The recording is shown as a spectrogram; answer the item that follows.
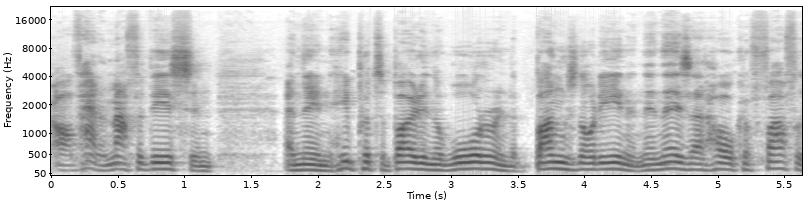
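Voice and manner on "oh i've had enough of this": put-on yelling. Retelling a stressed wife at the boat ramp: imitating a wife yelling back. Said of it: "the wife's yelling back at them".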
